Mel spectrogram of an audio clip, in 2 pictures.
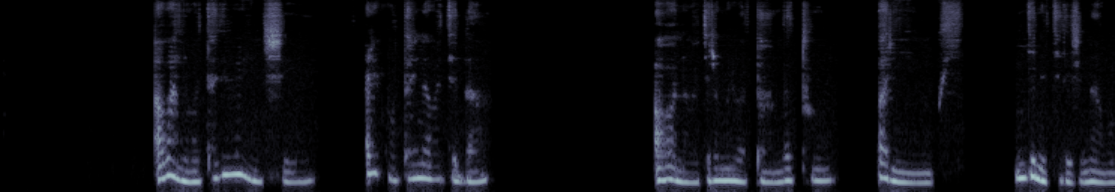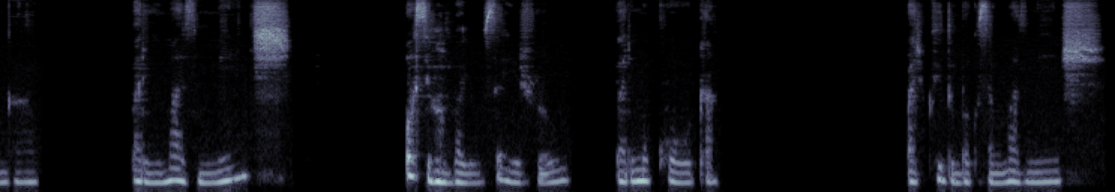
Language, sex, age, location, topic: Kinyarwanda, female, 25-35, Kigali, health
